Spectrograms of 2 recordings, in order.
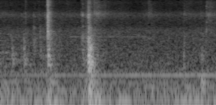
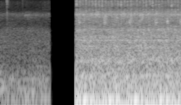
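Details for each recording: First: Toyota Kijang after repairing emission control module with resoldered components: engine fires and revs about two seconds, then dies as soon as throttle is released, cannot idle; module likely still faulty. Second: Toyota Kijang after its emission control module was serviced, with a test lamp on the solenoid wire: the engine settles into a steady, even idle with no misses, and the lamp stays lit at idle. Normal idle.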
